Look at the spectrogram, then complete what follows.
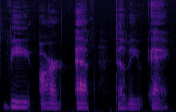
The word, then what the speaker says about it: BRFWA: We just add the I to make it easy to pronounce, but it's BRFWA. Breathe, relax, feel, watch, allow.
